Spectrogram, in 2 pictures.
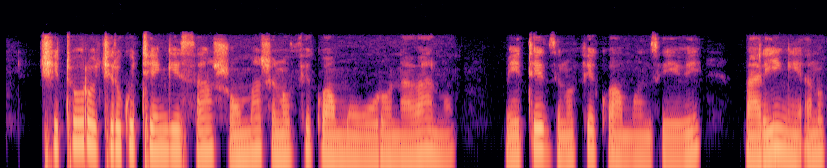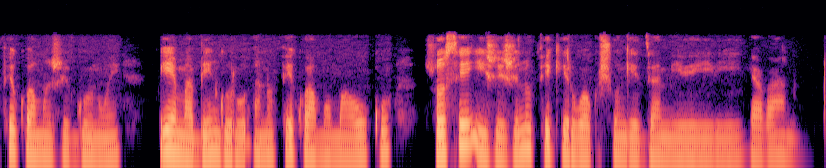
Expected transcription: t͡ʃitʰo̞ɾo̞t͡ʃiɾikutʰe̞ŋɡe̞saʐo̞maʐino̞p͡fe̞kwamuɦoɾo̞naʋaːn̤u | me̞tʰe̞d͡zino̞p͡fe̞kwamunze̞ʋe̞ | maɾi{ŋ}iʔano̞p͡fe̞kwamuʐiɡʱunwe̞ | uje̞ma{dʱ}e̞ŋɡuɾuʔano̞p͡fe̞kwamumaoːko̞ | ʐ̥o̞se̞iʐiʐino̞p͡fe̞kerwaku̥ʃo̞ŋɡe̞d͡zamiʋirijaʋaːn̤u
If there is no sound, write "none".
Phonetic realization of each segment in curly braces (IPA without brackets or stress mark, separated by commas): ŋ, bʱ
